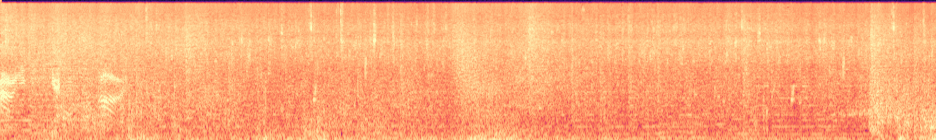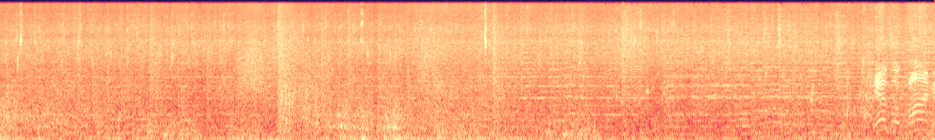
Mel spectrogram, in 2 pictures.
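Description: Thunder rumbles from Calypso's lightning strike in the Sea of Thieves video game, a heavy stormy roar with rain that swells in loud bursts around the middle, under game music and some talk.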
